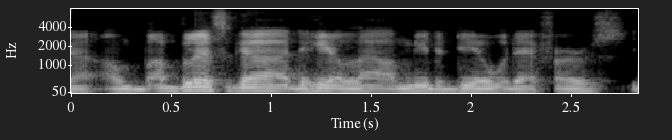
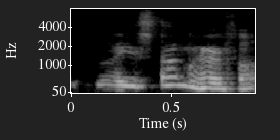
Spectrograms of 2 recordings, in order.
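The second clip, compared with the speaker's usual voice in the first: very high puzzled question; confused disbelief; baffled; 4 dB quieter, faster than usual. Retold or imitated. A father puzzled by his son's stomach ache, very high.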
